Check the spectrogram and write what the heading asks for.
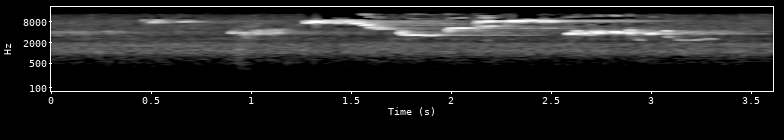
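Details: A European robin sings twittery, high, fluty phrases, faster and with more notes than a blackbird, with big pauses between phrases and never the same tune twice, over a steady low hiss.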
